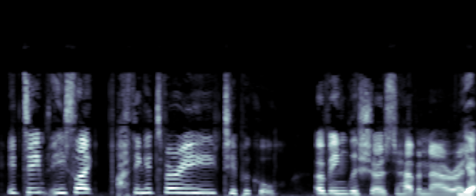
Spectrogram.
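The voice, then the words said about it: Australian accent. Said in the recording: “For starters, mine's Australian. ... With a hint of English when you raise your voice.”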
